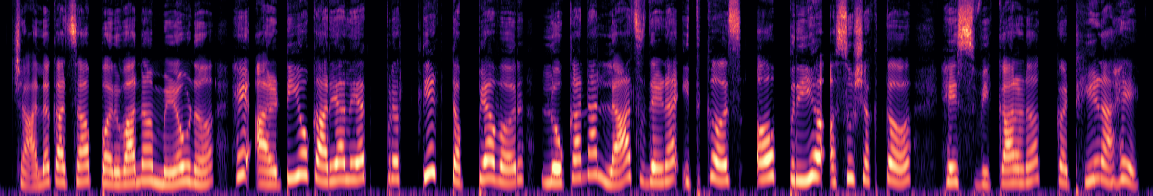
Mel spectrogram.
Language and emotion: Marathi, disgusted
